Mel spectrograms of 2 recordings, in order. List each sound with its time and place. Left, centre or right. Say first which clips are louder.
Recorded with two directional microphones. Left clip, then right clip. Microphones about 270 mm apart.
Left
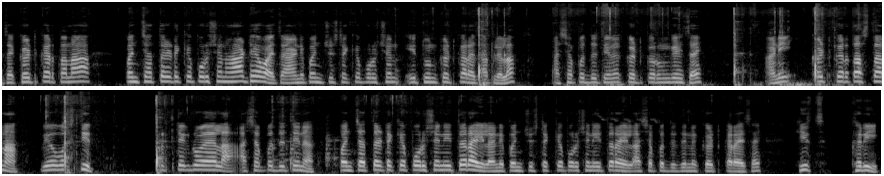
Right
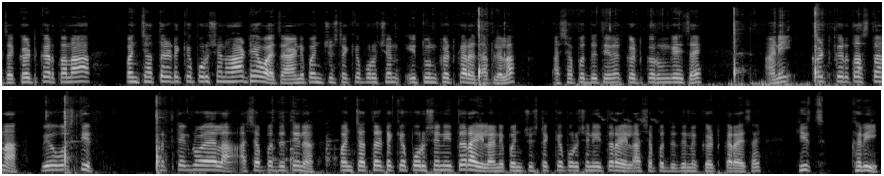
0.0 s speech: right 2 dB; right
